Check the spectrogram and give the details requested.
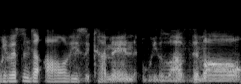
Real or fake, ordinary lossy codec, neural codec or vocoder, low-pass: fake; Opus, 32 kbps; vocoder, 22.05 kHz, 80 mel bands, HiFi-GAN; 5.4 kHz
